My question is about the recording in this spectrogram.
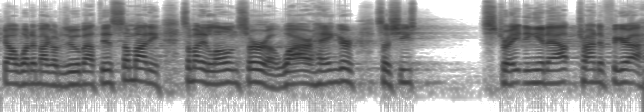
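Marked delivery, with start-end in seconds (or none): none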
